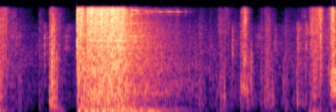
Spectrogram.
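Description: A burst of rapid automatic gunfire in the mobile shooter game Free Fire Max is loud and continuous, then fades into scattered shorter shots and clicks.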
